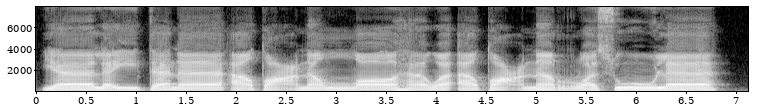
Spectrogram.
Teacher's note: So the alif is pronounced because I stopped at the end of the word.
